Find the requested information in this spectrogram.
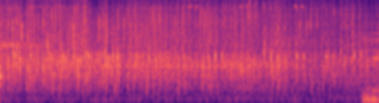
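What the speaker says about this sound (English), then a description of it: "Let us all give Dr. Roxy a big round of applause for this outstanding recognition." At an Independence Day address at IITM, the audience applauds Dr. Roxy with sustained, dense clapping that is loud and fills the hall. A low thump sounds near the end.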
